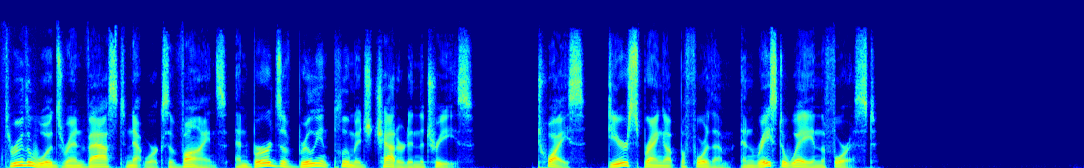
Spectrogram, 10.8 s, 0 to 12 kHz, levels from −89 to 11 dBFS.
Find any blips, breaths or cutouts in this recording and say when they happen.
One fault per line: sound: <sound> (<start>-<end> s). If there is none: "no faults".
no faults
